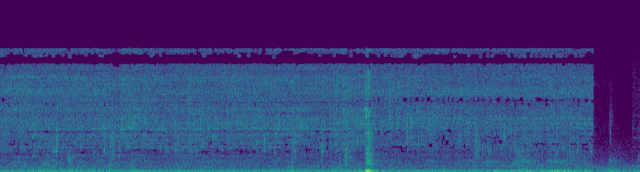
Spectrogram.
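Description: Kitchen faucet running steadily, its stream falling onto a man's mouth as he drinks straight from it over a stainless-steel sink. One brief sharp sound a little past halfway.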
